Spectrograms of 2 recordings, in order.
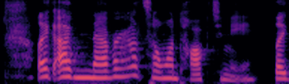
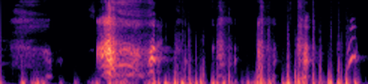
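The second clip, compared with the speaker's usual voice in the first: shrieking disbelieving laugh; high incredulous laugh-cry; 10 dB louder than usual. Real, not acted. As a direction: let out a high shocked laugh. Outraged disbelief.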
